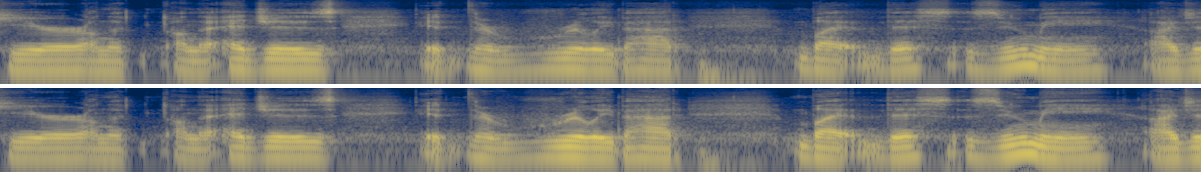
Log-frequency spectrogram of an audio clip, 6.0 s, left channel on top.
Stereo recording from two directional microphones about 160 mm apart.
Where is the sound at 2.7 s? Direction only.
55° right (ahead or behind).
